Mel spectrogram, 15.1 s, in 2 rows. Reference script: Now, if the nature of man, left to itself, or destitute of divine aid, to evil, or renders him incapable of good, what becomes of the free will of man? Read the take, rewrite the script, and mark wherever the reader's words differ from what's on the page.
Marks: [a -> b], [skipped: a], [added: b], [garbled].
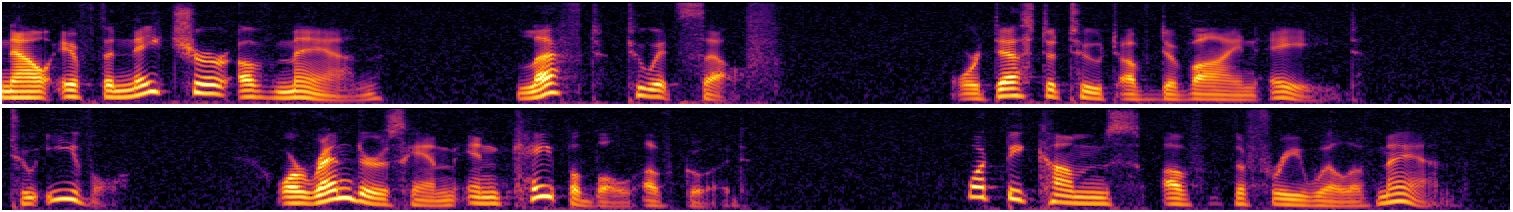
Now, if the nature of man, left to itself, or destitute of divine aid, to evil, or renders him incapable of good, what becomes of the free will of man?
